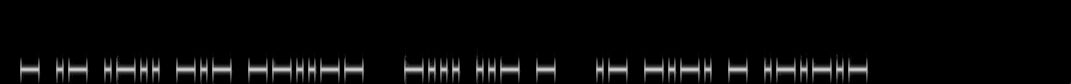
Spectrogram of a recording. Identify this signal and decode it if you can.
Morse code, heard as a keyed tone, about 19 wpm, 700 Hz. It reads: TALK, BUT ACT.
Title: Sentences from Top 1000 Words - Review Part 1 - 20wpm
